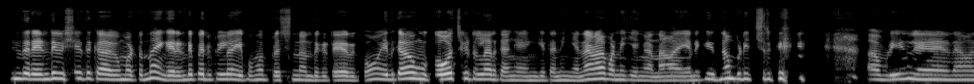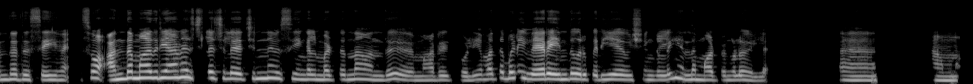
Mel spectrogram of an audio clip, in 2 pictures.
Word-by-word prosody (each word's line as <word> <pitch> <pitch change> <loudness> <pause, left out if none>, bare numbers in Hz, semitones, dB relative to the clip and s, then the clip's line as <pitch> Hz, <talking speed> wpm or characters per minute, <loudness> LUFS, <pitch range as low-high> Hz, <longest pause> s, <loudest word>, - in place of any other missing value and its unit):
இந்த 260 -1 +4
2 240 +3 +6
விஷயத்துக்காக 255 -2 +1
மட்டும் 225 +3 -3
தான் 295 - +5
எங்க 210 -3 +3
2 225 +3 +1
பேத்துக்குள்ள 240 0 +1
எப்பவுமே 215 +2 -5
பிரச்சனை 195 +2 -5
வந்துகிட்டே 195 0 -3
இருக்கும். 200 +6 -4
இதுக்காக 255 +4 +5
அவங்க 255 -3 +2
கோச்சுக்கிட்டுலாம் 245 -1 +3
இருக்காங்க 200 -2 -4
என்கிட்ட. 190 0 -6
"நீங்க 195 -1 -5
என்ன 220 +4 +4
வேணா 260 - +6
பண்ணிக்குங்க. 205 -4 -4
நான் 185 0 -2
எனக்கு 200 +6 -4
இது 235 - -3
தான் 275 -1 +4
பிடிச்சிருக்கு." 255 +2 -2 0.9
அப்டின்னு, 230 +2 0 0.3
நான் 215 0 -4
வந்து 225 +2 -1
அத 220 -1 -3
செய்வேன். 205 -1 -2 0.2
சோ 300 - +2 0.2
அந்த 250 +5 +5
மாதிரியான 310 +2 +5
சில, 295 -1 -2
சில 265 -1 +2
சின்ன 280 +2 +1
விஷயங்கள் 230 -3 -4
மட்டுந்தான் 230 +2 -5
வந்து 205 +4 -4 0.3
மாறிருக்கே 195 0 -8
ஒழிய, 215 +4 -7
மத்தபடி 285 +4 -3
வேற 240 +1 +6
எந்த 235 +2 -1
ஒரு 230 - -3
பெரிய 225 +1 0
விஷயங்கள்லயும் 215 +6 -4
எந்த 225 - -1
மாற்றங்களும் 200 0 -5
இல்ல. 180 - -12 0.8
அ. - - -5 0.9
ஆமா. 185 0 -4
225 Hz, 165 wpm, -24 LUFS, 205-255 Hz, 0.9 s, 2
